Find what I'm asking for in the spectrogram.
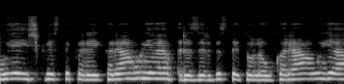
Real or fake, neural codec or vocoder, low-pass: fake; vocoder, 22.05 kHz, 80 mel bands, WaveNeXt; 9.9 kHz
